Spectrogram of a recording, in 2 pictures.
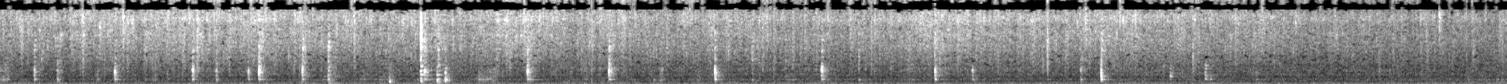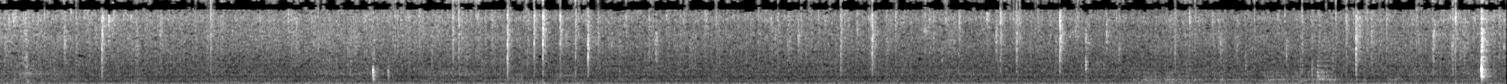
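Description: Chopped garlic and shallot sizzling steadily in hot oil in a wok. A spatula clicks and scrapes against the pan many times in the first dozen seconds as the aromatics are stirred, then only now and then.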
